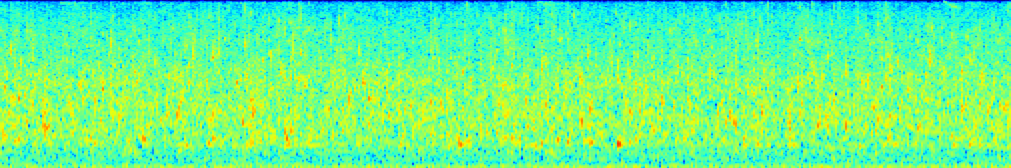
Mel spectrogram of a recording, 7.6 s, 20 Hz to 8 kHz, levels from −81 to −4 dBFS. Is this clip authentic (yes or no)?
yes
